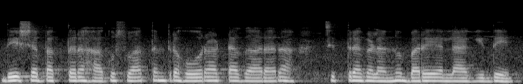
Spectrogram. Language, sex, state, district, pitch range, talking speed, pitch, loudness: Kannada, female, Karnataka, Bangalore, 155-175 Hz, 70 wpm, 165 Hz, -15 LUFS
